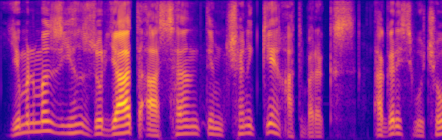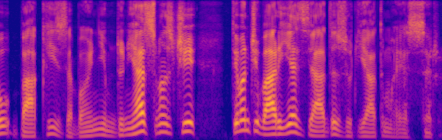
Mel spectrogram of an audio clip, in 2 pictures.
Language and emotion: Kashmiri, neutral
